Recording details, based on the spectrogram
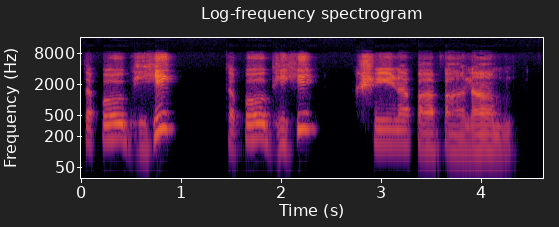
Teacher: whenever there is a visarga followed by a ksha, it is a full visarga.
